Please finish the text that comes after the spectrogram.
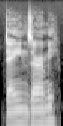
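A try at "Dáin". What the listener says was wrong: Could you say Dine's army? The film gets it wrong. They mispronounce Tolkien. Because D-A-F-O-D-I-N in Tolkien is with an I. So it's Dine.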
